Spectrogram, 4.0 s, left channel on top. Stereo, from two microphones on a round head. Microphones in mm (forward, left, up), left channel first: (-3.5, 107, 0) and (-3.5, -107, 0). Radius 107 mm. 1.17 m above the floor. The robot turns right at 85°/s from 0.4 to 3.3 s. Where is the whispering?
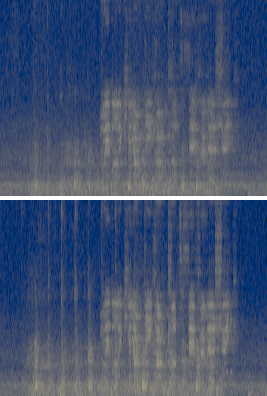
160° left, 4 m; by 3.6 s 50° right, 4 m.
